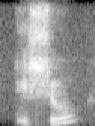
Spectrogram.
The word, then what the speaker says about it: issue: Issue, right? Issue as a verb or a noun is going to have its stress on the first syllable.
